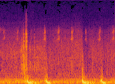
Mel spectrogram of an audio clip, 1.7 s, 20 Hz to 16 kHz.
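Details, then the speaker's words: Human heartbeat from a vintage Bufferin TV commercial: steady low lub-dub, regular rhythm, about 72 beats a minute, over a faint hum. "heartbeats if you had taken buffering at its start buffering could already be getting into your bloodstream"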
